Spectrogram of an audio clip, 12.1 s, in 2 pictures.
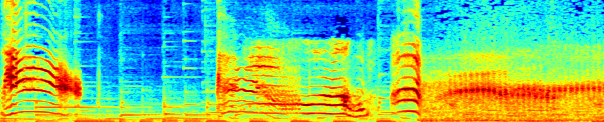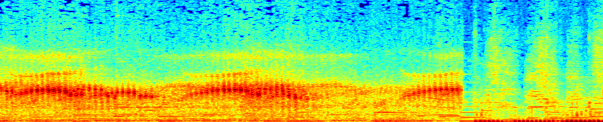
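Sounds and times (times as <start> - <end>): animal trilling call: 0.0 - 0.9, 2.2 - 10.7
cat meowing: 0.0 - 0.9, 2.2 - 10.7
soft background music: 0.0 - 12.0.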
